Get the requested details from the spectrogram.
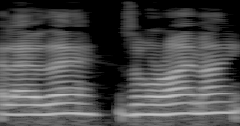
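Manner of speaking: put-on British accent. Showing how a doctor who talks like this sounds: put-on British accent. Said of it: "talks like this".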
